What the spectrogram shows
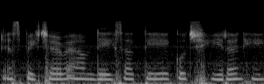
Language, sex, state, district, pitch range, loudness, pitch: Hindi, female, Jharkhand, Jamtara, 240-255 Hz, -32 LUFS, 250 Hz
